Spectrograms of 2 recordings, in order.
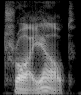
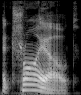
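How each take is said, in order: First: "Try out" with OUT stressed; stress on second part. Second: Noun form, lean on TRY in "a tryout"; stress on first part. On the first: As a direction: verb form, lean on OUT in "Try out". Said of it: "commonly stressed on the second". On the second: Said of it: "listen to stress pattern". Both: Shown as a demonstration.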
